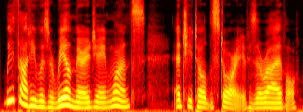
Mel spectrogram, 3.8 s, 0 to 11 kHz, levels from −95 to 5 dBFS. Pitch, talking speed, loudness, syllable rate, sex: 170 Hz, 270 wpm, -19 LUFS, 6.3 syllables/s, female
